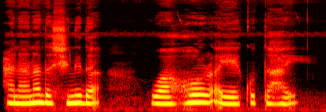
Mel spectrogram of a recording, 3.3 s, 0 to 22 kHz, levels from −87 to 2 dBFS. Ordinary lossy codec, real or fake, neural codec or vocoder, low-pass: none; real; none; none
